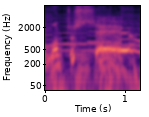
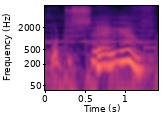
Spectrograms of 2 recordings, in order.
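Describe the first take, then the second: First: It is said without the old British man voice. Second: It is said in a really old British man voice.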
